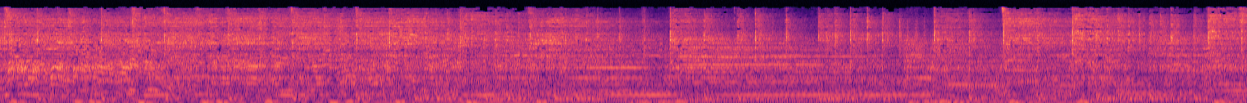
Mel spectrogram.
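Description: Punk rock band playing live through a PA: electric guitars and drum kit, heard from within the crowd.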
